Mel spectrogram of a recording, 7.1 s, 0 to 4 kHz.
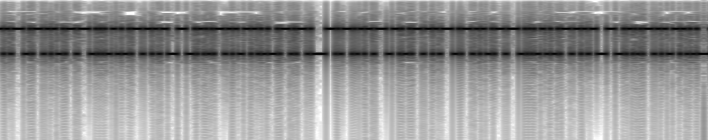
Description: RTTY, about 45.45 baud. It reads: TELETYPE MODEL 33 THE TELETYPE MODEL
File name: fsk850 / teletype-corp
